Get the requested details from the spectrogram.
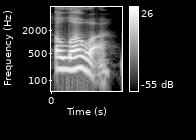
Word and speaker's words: Aloha: This one email I received from Becca Lee this week, it very sweet, was like, good morning, aloha is pronounced aloha, no H sound. Did you guys know this? It's aloha, Oregon, not aloha, Oregon.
